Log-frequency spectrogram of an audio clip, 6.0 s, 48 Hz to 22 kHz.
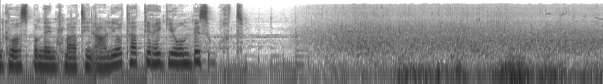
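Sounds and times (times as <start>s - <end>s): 
speech: 0.0s - 2.6s
light wind: 3.0s - 6.0s
small river babbling outdoors: 3.0s - 6.0s.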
